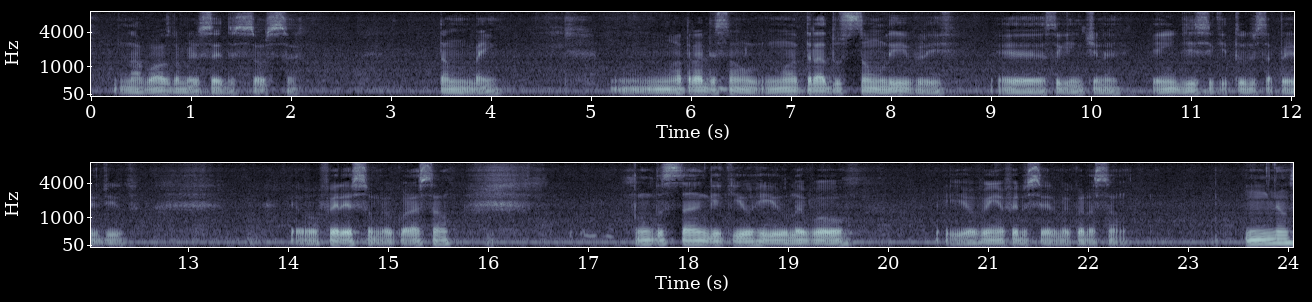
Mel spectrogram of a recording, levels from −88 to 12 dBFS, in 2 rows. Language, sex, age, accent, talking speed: Portuguese, male, 50-69, Brazilian, 95 wpm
